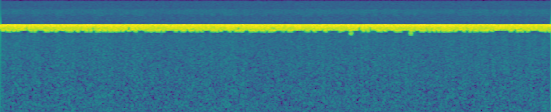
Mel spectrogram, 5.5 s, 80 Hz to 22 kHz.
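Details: Ruspolia katydid singing in a 2020 recording from Korea's National Institute of Biological Resources: one sustained, thin, high-frequency whir with even loudness and no pauses or other animals.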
